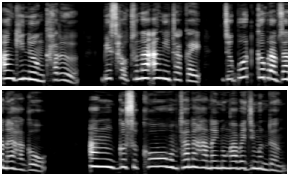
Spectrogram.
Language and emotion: Bodo, fearful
